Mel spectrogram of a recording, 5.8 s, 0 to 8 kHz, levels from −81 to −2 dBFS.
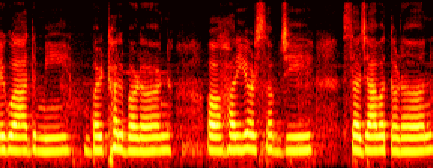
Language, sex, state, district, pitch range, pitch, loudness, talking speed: Bhojpuri, female, Uttar Pradesh, Ghazipur, 210-225 Hz, 220 Hz, -17 LUFS, 95 wpm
